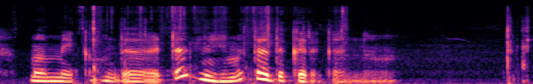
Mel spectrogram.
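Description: A garlic bulb thuds softly onto soft clay.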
